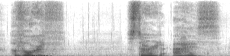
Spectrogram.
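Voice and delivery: alarmed outcry; rising horror. Acted. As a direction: exclaim in mounting dread. Macbeth counting kings in horror.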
